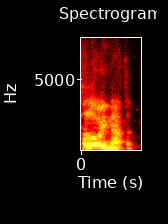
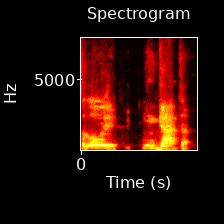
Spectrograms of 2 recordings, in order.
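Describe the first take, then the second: First: The surname starts with a plain N sound. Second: The surname starts with a G-like sound. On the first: The speaker calls it right. "but it's just Heloi Nata" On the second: The speaker calls it wrong. "There's a G in his name, so you if you read it"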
